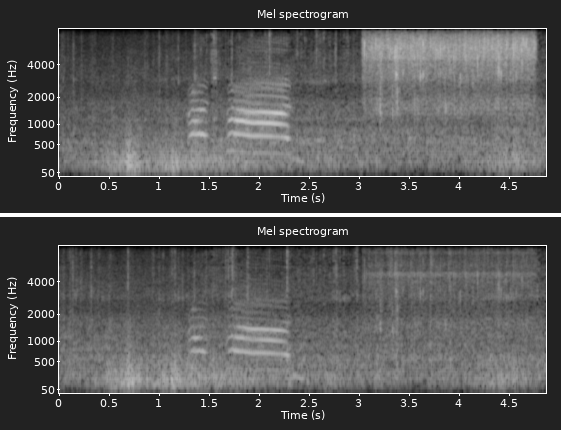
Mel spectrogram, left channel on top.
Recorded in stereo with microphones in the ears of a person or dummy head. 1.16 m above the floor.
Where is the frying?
40° left (ahead or behind).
